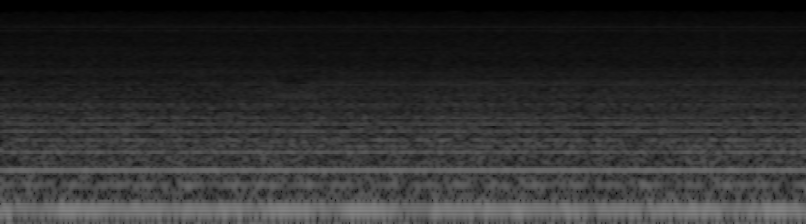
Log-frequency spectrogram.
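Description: Steady low electrical hum with a faint even hiss, and no other sound.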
